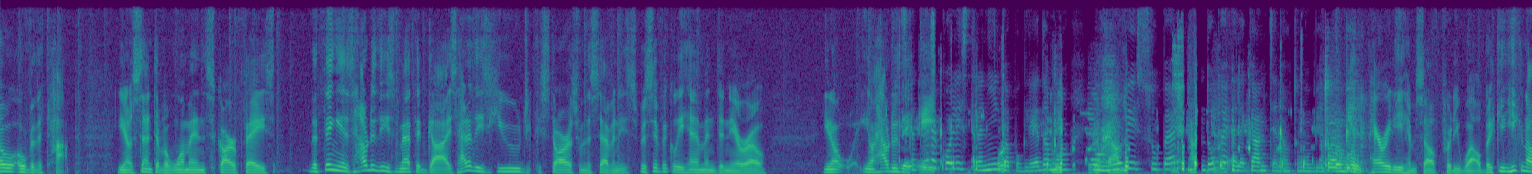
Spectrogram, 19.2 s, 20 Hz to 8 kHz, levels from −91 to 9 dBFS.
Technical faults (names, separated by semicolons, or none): echo leak; speech suppressed in double talk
